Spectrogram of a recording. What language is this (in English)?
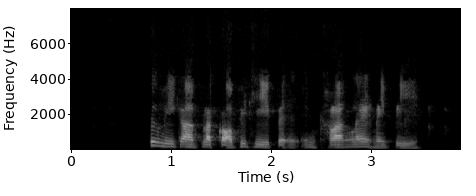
Thai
